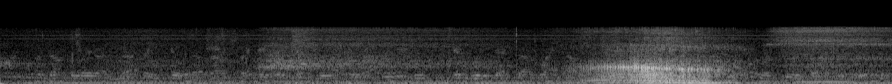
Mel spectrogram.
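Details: Steady background noise with one loud, rough snore swelling near the end: snoring.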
